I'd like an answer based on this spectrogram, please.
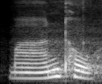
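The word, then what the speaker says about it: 馒头: ภาษา จีน แล้ว ก็ จะ เอา เสียบ กับ คล้าย ภาษา ไทย นะ คะ แต่ เรา จะ ออก เสียง ยาว กว่า นิด นึง แล้ว จะ เอา เสียง ว่า หมา นทก หมาน ปก หมาน โถ่ นัก เรียน แล้ว ออก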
